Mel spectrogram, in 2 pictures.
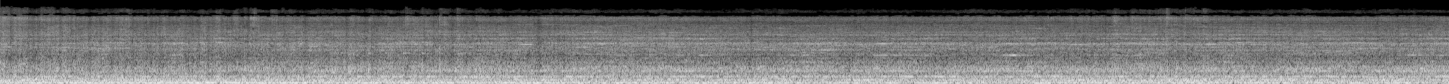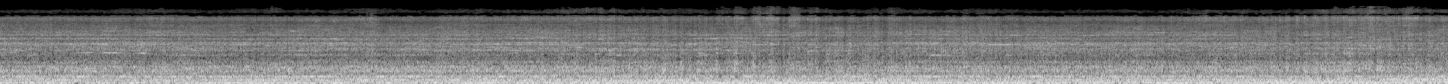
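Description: Empty steel coal hopper cars rolling past: a loud, steady rumble and rattle of wheels on the rails, with faint steady ringing tones over it.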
